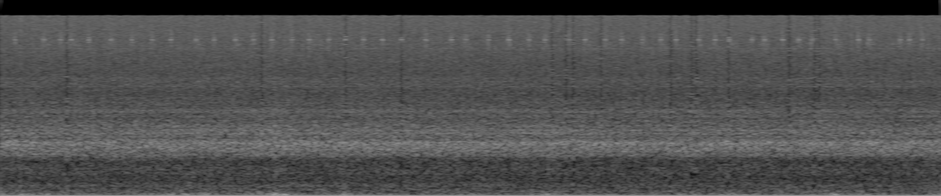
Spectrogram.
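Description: Tyres roll over asphalt with a steady rushing noise.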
